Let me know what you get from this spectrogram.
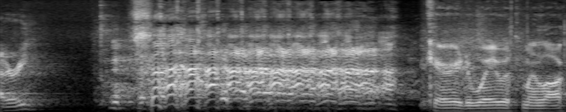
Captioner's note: laughing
